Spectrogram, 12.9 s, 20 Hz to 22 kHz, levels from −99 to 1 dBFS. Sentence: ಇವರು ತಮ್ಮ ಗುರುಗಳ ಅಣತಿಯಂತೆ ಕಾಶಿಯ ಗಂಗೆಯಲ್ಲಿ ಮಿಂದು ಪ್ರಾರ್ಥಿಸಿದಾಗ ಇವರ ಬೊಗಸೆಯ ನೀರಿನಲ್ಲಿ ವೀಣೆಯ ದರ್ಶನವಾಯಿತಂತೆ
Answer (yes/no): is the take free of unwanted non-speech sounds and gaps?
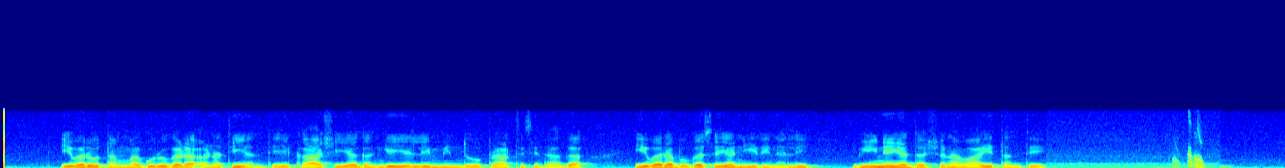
no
